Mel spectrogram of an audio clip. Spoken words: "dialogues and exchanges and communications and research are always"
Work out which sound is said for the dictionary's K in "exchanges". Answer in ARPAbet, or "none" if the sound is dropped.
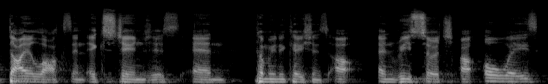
K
